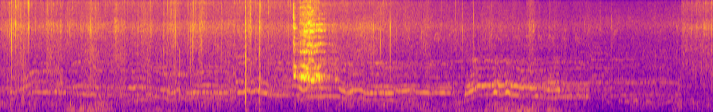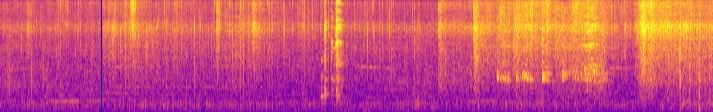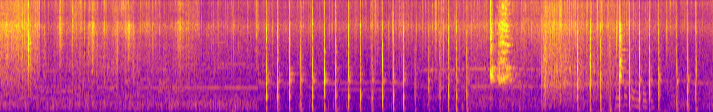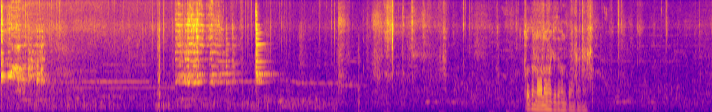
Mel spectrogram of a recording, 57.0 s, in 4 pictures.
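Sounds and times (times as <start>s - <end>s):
food sizzling on a griddle: 0.0s - 10.7s, 13.6s - 54.9s
metal utensils scraping and tapping: 5.8s - 6.8s, 20.7s - 21.2s, 23.7s - 27.2s, 37.3s - 39.0s, 42.0s - 43.9s, 46.2s - 48.3s.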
